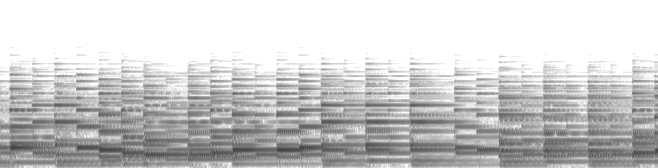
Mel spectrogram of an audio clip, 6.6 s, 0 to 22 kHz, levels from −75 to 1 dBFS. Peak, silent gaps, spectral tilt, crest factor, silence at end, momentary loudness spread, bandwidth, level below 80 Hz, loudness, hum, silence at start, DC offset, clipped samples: -12 dBFS; none; -7 dB/octave; 14 dB; 0 s; 5 LU; 7 kHz; -52 dBFS; -25 LUFS; none; 0 s; under 0.1%; under 0.1%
